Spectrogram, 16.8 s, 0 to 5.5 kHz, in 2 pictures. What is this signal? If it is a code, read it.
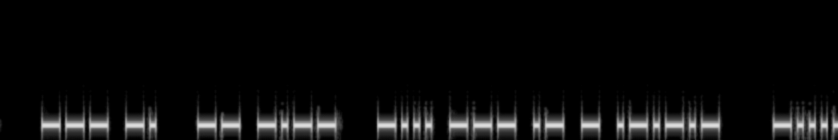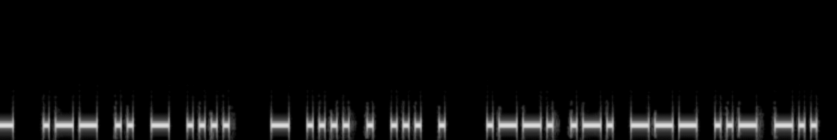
Morse code, heard as a keyed tone, about 20 wpm, 600 Hz. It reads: ON MY BOAT. <BT> WITH THESE PROUD
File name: cw-books / winnie-the-pooh / winnie-20wpm-page-0098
